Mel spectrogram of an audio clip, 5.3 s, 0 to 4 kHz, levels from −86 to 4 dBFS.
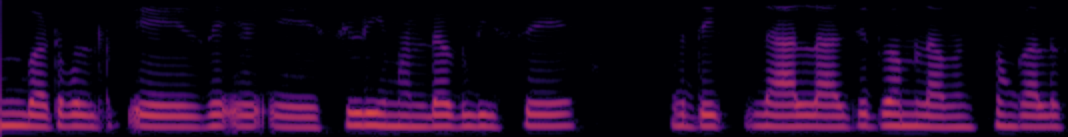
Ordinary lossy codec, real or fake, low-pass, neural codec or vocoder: none; real; 3.6 kHz; none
